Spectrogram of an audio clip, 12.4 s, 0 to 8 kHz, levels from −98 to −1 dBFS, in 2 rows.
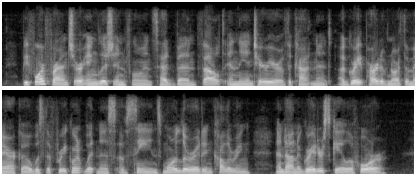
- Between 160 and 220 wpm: Yes, average, 180 wpm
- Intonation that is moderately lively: No, narrow, 2.3 semitones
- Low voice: No, medium, 150 Hz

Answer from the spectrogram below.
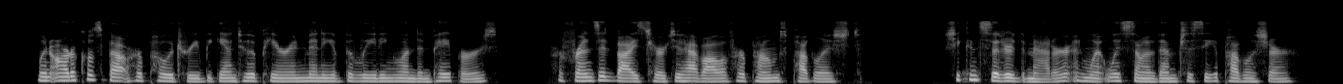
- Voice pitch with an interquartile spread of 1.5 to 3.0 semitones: Yes, average, 2.7 semitones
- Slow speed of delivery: No, average, 190 wpm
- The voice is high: No, medium, 150 Hz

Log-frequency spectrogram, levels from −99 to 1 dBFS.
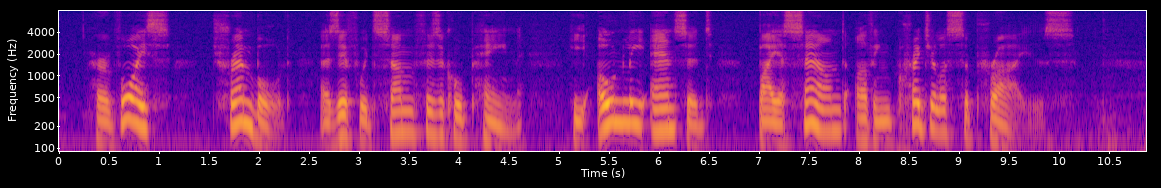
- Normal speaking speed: No, slow, 100 wpm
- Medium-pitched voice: Yes, medium, 165 Hz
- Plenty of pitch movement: Yes, wide, 8.4 semitones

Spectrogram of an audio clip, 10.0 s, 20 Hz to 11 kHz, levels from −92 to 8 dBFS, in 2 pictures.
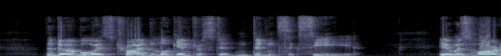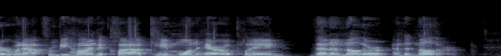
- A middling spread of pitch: No, wide, 6.6 semitones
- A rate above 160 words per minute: No, average, 150 wpm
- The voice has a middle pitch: Yes, medium, 145 Hz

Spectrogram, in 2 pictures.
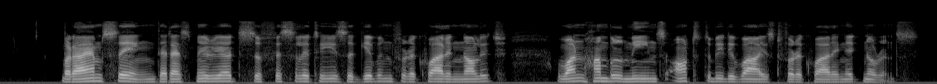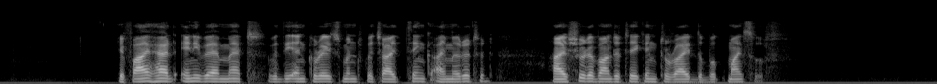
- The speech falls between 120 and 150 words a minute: Yes, average, 145 wpm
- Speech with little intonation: Yes, narrow, 2.0 semitones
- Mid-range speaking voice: No, low, 130 Hz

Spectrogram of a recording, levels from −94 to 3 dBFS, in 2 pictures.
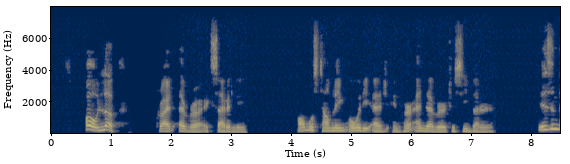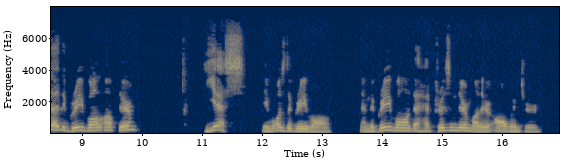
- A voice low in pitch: No, medium, 145 Hz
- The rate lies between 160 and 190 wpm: No, average, 140 wpm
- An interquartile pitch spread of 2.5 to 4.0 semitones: No, average, 5.3 semitones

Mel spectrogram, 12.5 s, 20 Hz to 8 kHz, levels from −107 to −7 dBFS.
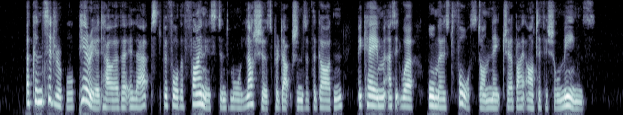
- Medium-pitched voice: Yes, medium, 160 Hz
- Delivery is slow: Yes, slow, 125 wpm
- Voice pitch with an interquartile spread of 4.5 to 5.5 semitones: No, average, 4.0 semitones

